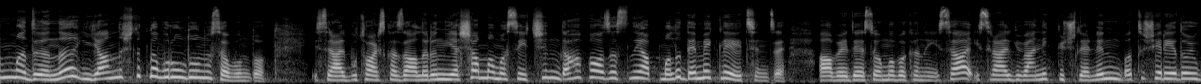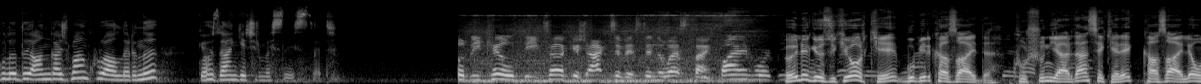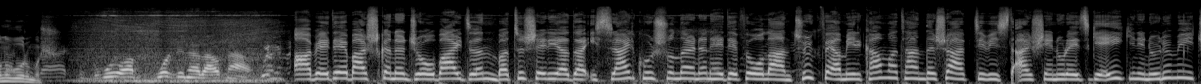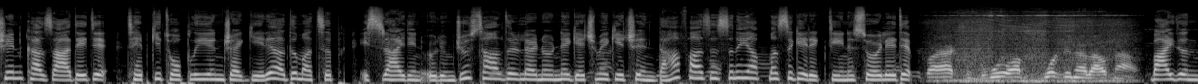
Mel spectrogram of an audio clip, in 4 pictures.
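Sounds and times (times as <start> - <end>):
helicopter running: 16.6 - 19.6, 24.7 - 27.0, 45.2 - 47.4
engine-like rumble and hiss: 16.6 - 19.7, 24.6 - 27.0, 45.2 - 47.5
man talking: 16.6 - 27.0, 45.1 - 47.5
person speaking: 18.6 - 27.4.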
